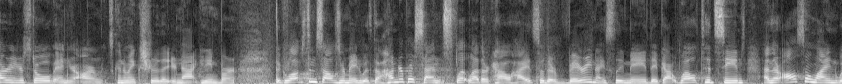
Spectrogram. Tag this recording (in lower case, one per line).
speech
